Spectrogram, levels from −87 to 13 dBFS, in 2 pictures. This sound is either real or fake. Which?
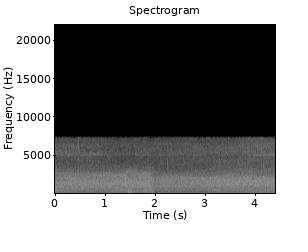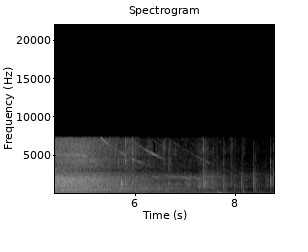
real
